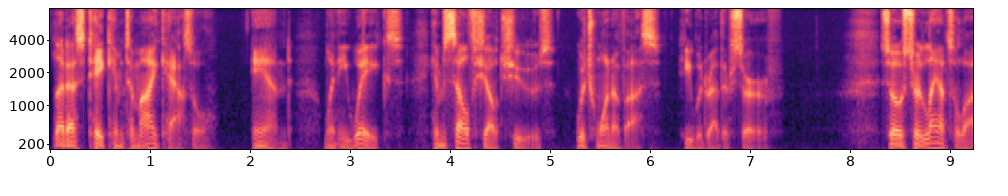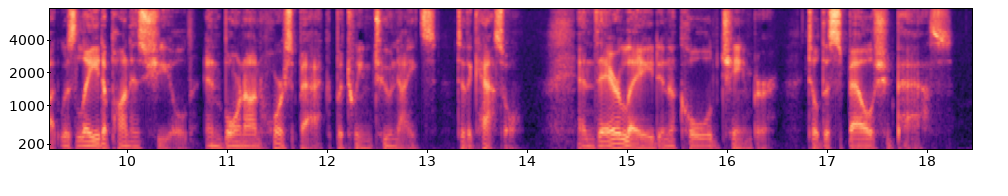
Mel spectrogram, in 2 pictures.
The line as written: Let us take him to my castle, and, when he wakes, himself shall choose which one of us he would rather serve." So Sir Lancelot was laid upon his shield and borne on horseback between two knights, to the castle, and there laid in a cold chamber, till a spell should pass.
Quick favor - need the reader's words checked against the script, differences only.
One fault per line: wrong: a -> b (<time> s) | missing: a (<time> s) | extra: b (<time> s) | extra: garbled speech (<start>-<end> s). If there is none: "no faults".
wrong: a -> the (16.9 s)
